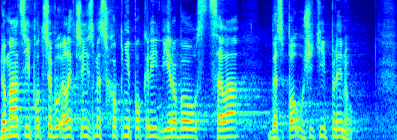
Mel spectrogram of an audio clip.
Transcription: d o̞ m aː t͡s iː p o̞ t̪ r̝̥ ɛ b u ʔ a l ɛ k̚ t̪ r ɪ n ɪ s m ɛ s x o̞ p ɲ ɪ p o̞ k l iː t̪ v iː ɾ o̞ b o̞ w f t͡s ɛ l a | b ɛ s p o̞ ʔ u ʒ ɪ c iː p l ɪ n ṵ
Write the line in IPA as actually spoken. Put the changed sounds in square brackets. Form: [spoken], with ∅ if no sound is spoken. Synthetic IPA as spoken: d o̞ m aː t͡s iː p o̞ t̪ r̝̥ ɛ b u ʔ [ɛ] l ɛ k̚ t̪ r ɪ n ɪ s m ɛ s x o̞ p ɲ ɪ p o̞ k [ɾ] iː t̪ v iː ɾ o̞ b o̞ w [s] t͡s ɛ l a | b ɛ s p o̞ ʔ u ʒ ɪ c iː p l ɪ n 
